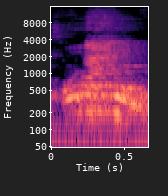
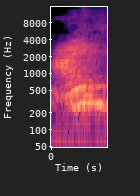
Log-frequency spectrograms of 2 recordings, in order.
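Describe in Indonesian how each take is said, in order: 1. Kata ini diawali bunyi ng. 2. Kata ini langsung diawali vokal.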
